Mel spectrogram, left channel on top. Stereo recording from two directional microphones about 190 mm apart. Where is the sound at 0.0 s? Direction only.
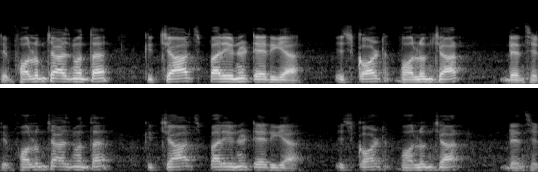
50° left (ahead or behind).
